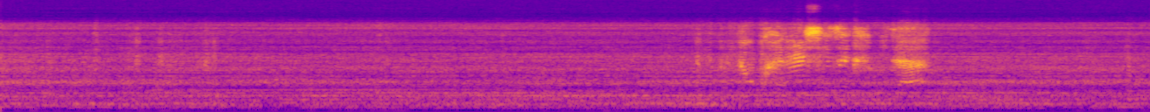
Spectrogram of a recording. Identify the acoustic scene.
car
